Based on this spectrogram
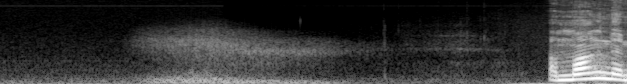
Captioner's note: air whooshing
